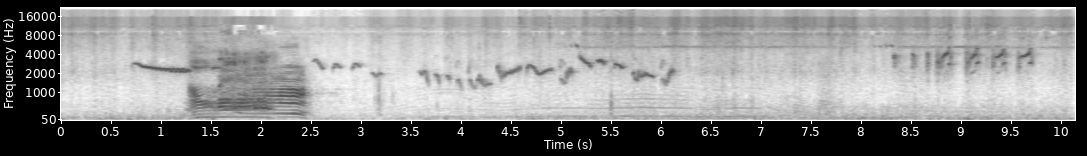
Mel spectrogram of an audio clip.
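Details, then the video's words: Cattle calling companions to return to the pen: one loud harmonic moo of about a second, followed by chirping birds with short twittering notes throughout. "suara sapi lembu memanggil kawan untuk pulang kekandang nya"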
